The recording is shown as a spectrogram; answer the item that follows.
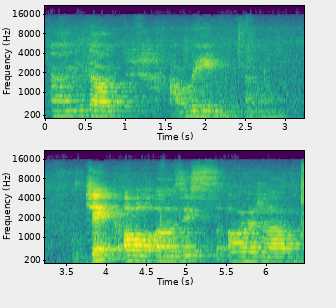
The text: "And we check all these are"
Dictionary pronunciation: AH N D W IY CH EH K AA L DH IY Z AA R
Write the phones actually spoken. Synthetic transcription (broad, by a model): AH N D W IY CH EH K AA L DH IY S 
